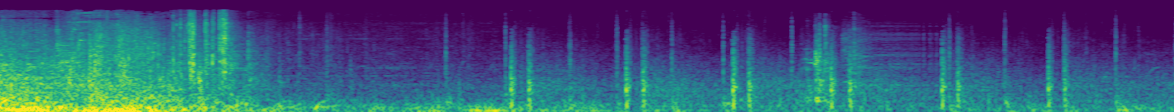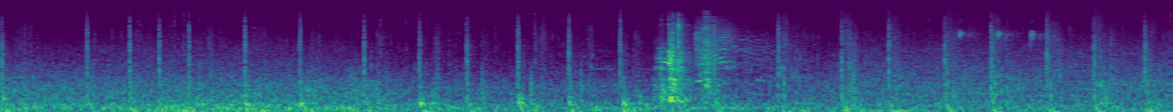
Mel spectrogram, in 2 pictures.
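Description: Footsteps patter quickly across a floor.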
